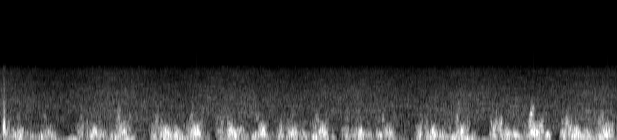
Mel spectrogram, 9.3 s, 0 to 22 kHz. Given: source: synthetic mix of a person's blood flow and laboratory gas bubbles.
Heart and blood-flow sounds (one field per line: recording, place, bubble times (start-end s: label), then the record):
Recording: Doppler ultrasound of blood flow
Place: precordium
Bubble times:
0.04-0.09 s: bubbles
From the record:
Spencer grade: 1 (occasional bubble signal discernible with the cardiac motion signal, with majority of cardiac periods free of bubbles)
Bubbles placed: only in the low amplitude regions of the cardiac cycle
